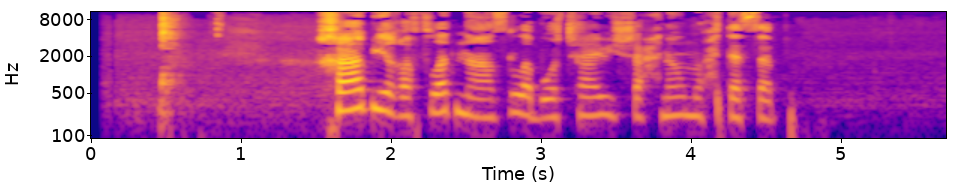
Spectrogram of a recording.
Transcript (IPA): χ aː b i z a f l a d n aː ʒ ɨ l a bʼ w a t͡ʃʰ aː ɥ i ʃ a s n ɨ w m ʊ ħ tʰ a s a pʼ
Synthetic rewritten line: χ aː b i ʁ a f l a d n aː z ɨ l a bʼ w a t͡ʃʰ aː ɥ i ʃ a ħ n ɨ w m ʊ ħ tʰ a s a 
